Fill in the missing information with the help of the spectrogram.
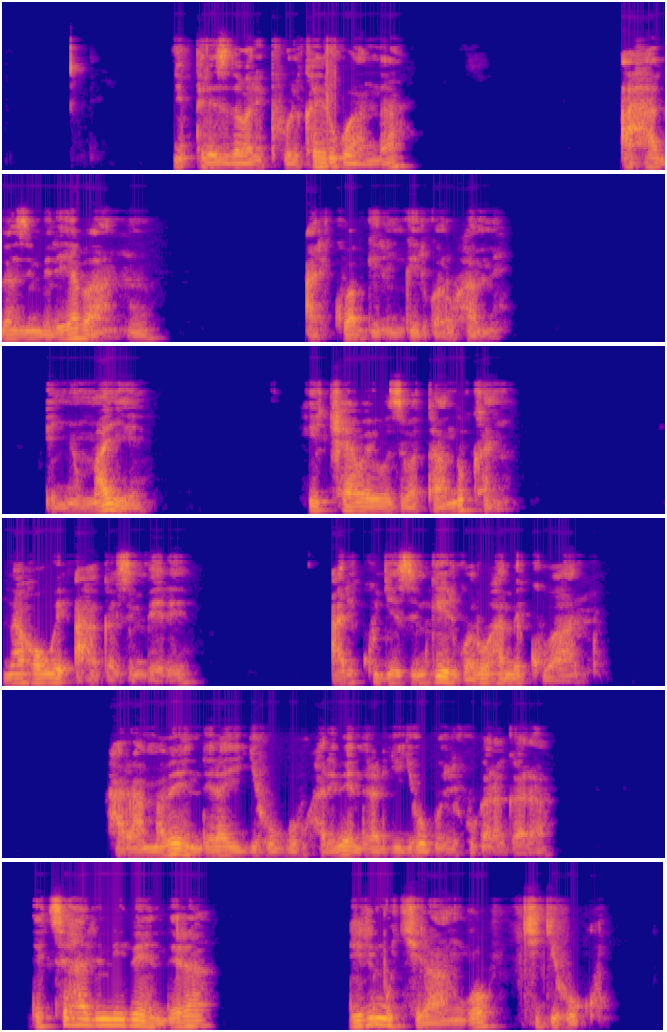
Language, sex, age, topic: Kinyarwanda, male, 36-49, government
